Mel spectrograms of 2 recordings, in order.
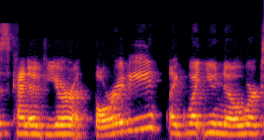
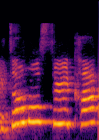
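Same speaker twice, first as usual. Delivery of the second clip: mom's hurry-up reminder; 13 semitones higher, faster than usual. Retold or imitated. Mom hurrying her, retold.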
